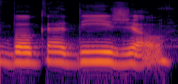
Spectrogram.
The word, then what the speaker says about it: bocadillo: word we talked about that double l sound it's bocadillo double l's make the same sound as like a y in english bocadillo or bocadillo and then think about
